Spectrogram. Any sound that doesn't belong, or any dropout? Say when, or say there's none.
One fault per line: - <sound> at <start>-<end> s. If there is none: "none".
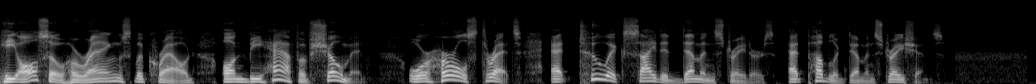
none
